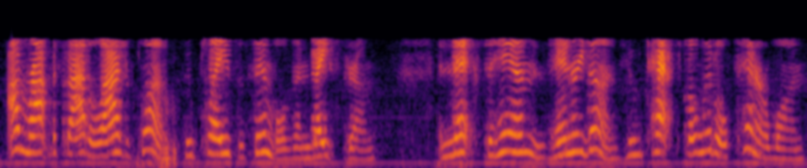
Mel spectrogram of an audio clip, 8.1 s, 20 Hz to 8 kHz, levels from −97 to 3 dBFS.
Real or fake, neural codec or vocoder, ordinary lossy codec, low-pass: real; none; AAC, 16 kbps; 7.2 kHz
